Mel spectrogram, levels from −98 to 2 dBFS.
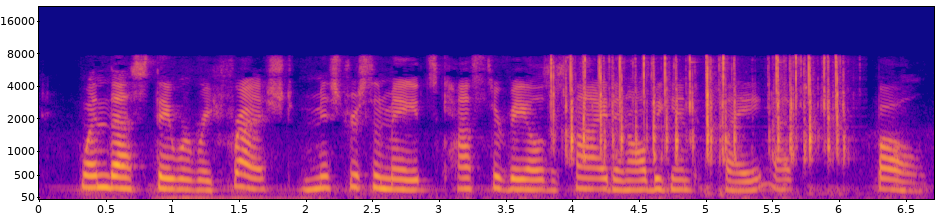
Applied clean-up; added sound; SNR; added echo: none; Computer keyboard; 2 dB; none.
